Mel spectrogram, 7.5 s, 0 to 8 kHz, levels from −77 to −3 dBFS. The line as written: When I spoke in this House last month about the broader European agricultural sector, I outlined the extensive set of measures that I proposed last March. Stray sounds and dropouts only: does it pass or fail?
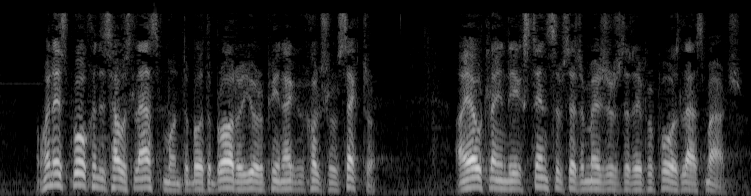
pass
